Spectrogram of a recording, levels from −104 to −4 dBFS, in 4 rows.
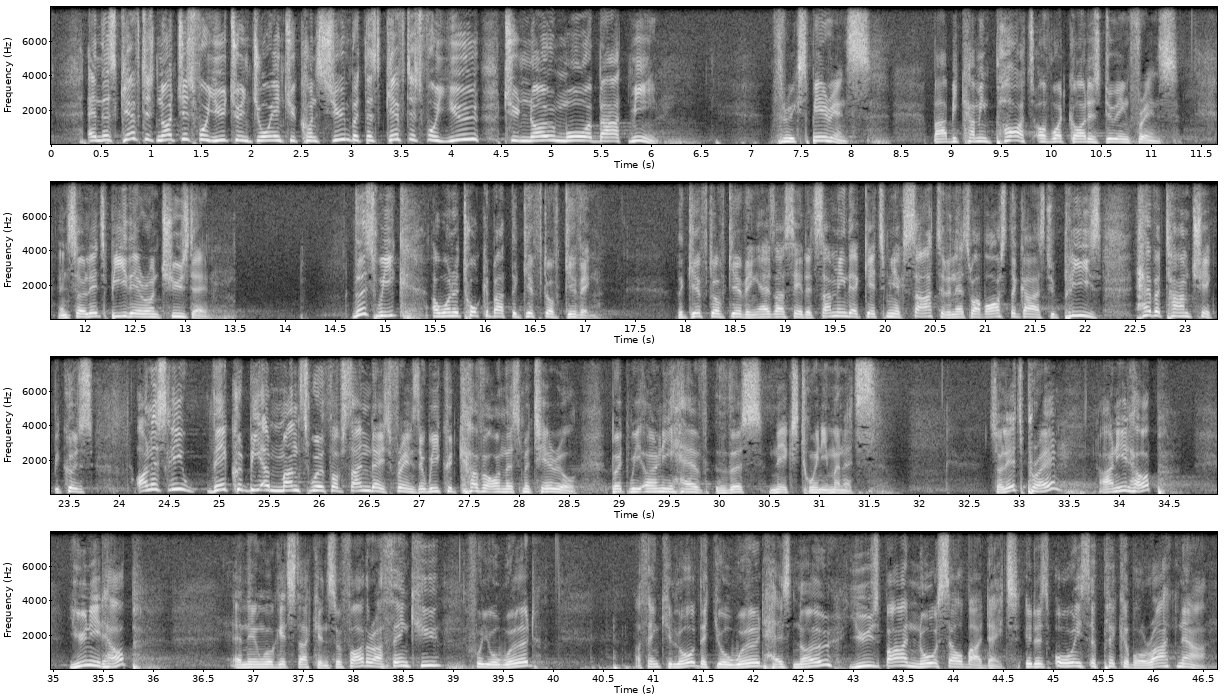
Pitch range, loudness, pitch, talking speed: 155-220 Hz, -16 LUFS, 180 Hz, 190 wpm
